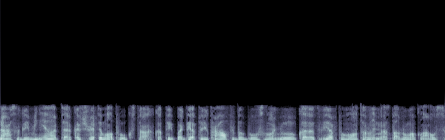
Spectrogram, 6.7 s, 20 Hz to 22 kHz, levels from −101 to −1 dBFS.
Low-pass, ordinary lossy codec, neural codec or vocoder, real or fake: 5.4 kHz; AAC, 32 kbps; autoencoder, 44.1 kHz, a latent of 192 numbers a frame, MeloTTS; fake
